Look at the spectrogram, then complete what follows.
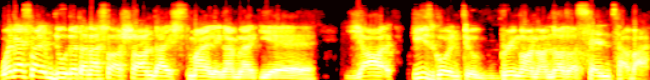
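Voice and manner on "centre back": strong emphasis on centre back. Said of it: "why do you say it like that".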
